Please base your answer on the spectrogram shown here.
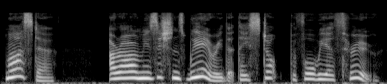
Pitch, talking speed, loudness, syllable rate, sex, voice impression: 255 Hz, 185 wpm, -14 LUFS, 6.3 syllables/s, female, feminine, slightly adult-like, fluent, slightly cute, friendly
